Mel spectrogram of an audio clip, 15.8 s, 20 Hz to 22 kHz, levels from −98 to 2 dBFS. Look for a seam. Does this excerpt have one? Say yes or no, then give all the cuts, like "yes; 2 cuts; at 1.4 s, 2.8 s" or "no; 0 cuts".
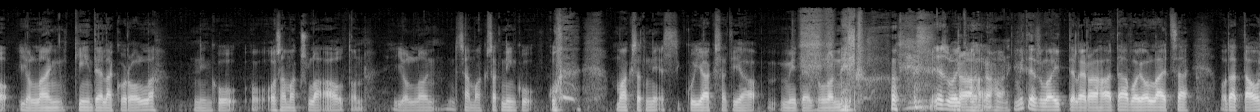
no; 0 cuts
